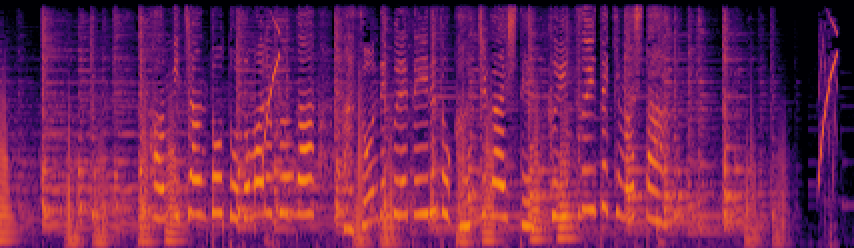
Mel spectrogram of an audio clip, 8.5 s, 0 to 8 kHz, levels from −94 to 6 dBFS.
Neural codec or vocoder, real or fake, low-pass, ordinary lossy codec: none; real; 7.2 kHz; none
